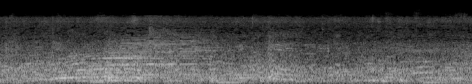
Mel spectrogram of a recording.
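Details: Cattle calves mooing, several low, harmonic moos overlapping one another over steady background murmur, with no clear gap between calls.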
